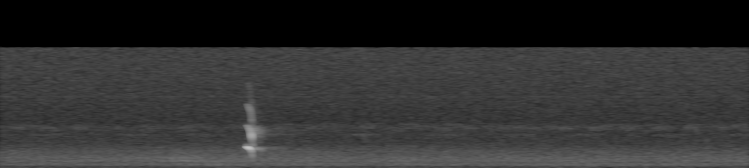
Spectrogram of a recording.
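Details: Single sharp, high-pitched chirp from a yellow-bellied marmot, seen while birding, cutting briefly through steady low outdoor hiss, with silence before and after.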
